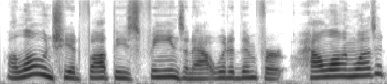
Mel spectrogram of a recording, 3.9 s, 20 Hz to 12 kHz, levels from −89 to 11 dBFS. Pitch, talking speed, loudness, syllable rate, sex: 215 Hz, 200 wpm, -16 LUFS, 5.4 syllables/s, male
